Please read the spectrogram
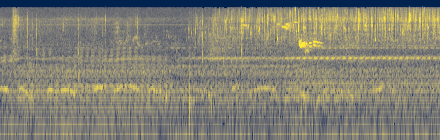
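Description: Small solar-powered air pump of a floating pond aerator running with a steady buzz, "a bit like a box of bees", while the air it pumps bubbles out of the hose in the water.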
